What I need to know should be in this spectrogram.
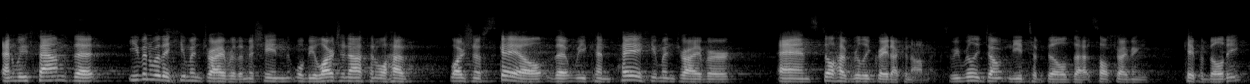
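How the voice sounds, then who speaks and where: Guy founder pitching on stage, kinda high voice, big echoey hall. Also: fairly quick, fairly bright tone. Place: large event hall stage. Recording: reverberant conference hall.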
